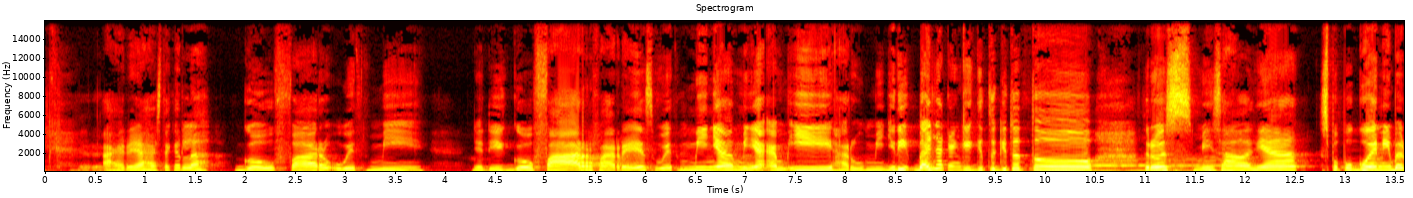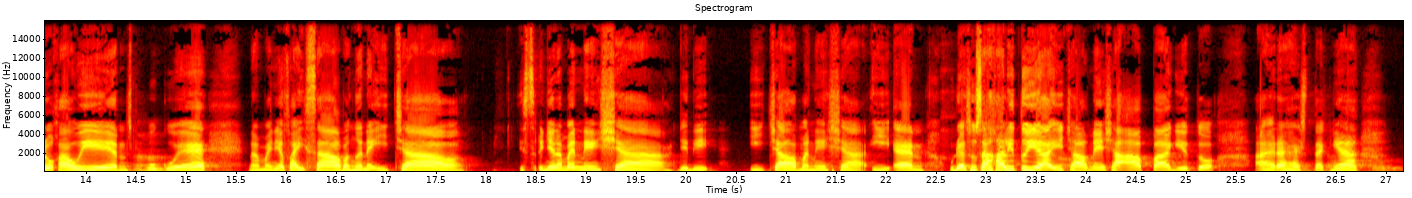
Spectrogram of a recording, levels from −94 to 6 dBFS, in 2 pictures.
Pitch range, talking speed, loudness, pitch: 200-265 Hz, 120 wpm, -13 LUFS, 230 Hz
